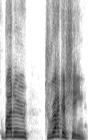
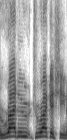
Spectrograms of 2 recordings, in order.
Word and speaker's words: Radu Drăgușin: Yes, another pronunciation of this bloke's name for the 150th time. I've now been informed it's Radu Dragusin. There you go, Radu Dragusin, I understand.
